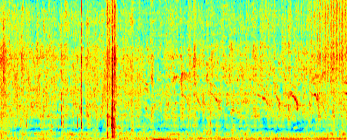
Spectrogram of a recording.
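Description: Faint small-bird chirps over a steady low hum, with a single sharp tap about two seconds in.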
